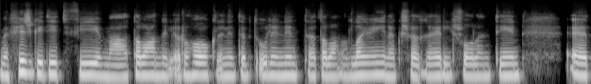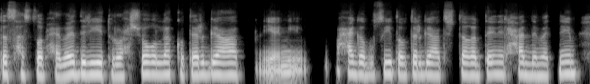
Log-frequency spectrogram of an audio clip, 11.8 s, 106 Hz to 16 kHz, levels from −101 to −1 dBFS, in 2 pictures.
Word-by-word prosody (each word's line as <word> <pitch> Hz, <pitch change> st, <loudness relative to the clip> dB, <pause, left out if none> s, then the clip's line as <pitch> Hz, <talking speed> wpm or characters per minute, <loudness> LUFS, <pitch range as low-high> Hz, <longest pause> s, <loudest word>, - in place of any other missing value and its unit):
ما 180 Hz, -, 0 dB
فيش 205 Hz, +4 st, +3 dB
جديد 195 Hz, -2 st, +1 dB
فيه 185 Hz, -1 st, 0 dB
مع 165 Hz, -1 st, -2 dB
طبعًا 185 Hz, 0 st, +1 dB
الإرهاق. 185 Hz, 0 st, 0 dB
لإن -, -, -2 dB
أنت 175 Hz, 0 st, -2 dB
بتقول 180 Hz, +1 st, -2 dB
إن 180 Hz, 0 st, 0 dB
أنت 180 Hz, 0 st, -3 dB
طبعًا 175 Hz, +1 st, -1 dB
الله 180 Hz, +1 st, +1 dB
يعينك 185 Hz, -2 st, -1 dB
شغّال 175 Hz, 0 st, -2 dB
شغلانتين. 175 Hz, +1 st, -2 dB, 0.5 s
آآ 185 Hz, -2 st, +5 dB
تصحى 190 Hz, +1 st, -1 dB
الصبح 180 Hz, -1 st, 0 dB
بدري، 190 Hz, +2 st, +5 dB
تروح 175 Hz, -1 st, -2 dB
شغلك 195 Hz, 0 st, +1 dB
وترجع. 185 Hz, +1 st, +2 dB, 0.2 s
يعني 245 Hz, 0 st, -1 dB, 0.3 s
حاجة 195 Hz, -4 st, +1 dB
بسيطة 185 Hz, +1 st, 0 dB
وترجع 185 Hz, 0 st, +1 dB
تشتغل 185 Hz, +1 st, 0 dB
تاني 195 Hz, +1 st, -1 dB
لحد 190 Hz, -1 st, -1 dB
ما 180 Hz, 0 st, 0 dB
تنام. 195 Hz, +4 st, -1 dB
185 Hz, 170 wpm, -24 LUFS, 180-190 Hz, 0.5 s, آآ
